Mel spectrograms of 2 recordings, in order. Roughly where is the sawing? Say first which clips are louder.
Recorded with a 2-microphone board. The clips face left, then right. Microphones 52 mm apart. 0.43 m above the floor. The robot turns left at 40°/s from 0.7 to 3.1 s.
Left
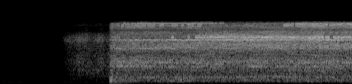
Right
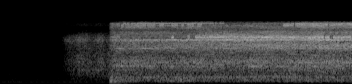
Left 2 dB; ahead left.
